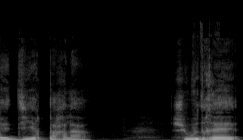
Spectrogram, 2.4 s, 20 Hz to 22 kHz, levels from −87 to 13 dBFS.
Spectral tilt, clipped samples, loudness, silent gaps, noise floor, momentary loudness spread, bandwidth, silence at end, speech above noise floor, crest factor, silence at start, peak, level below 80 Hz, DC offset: -7 dB/octave; under 0.1%; -33 LUFS; none; -68 dBFS; 16 LU; 16.5 kHz; 0.05 s; 37 dB; 16 dB; 0 s; -16 dBFS; -56 dBFS; under 0.1%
